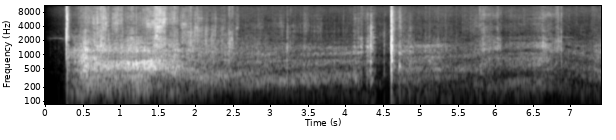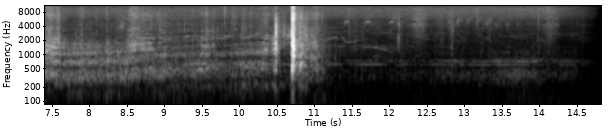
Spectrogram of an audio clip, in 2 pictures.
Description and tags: Long board stake, hard wheels. Recorded with a Rode NT4 on a SoundDevices 702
